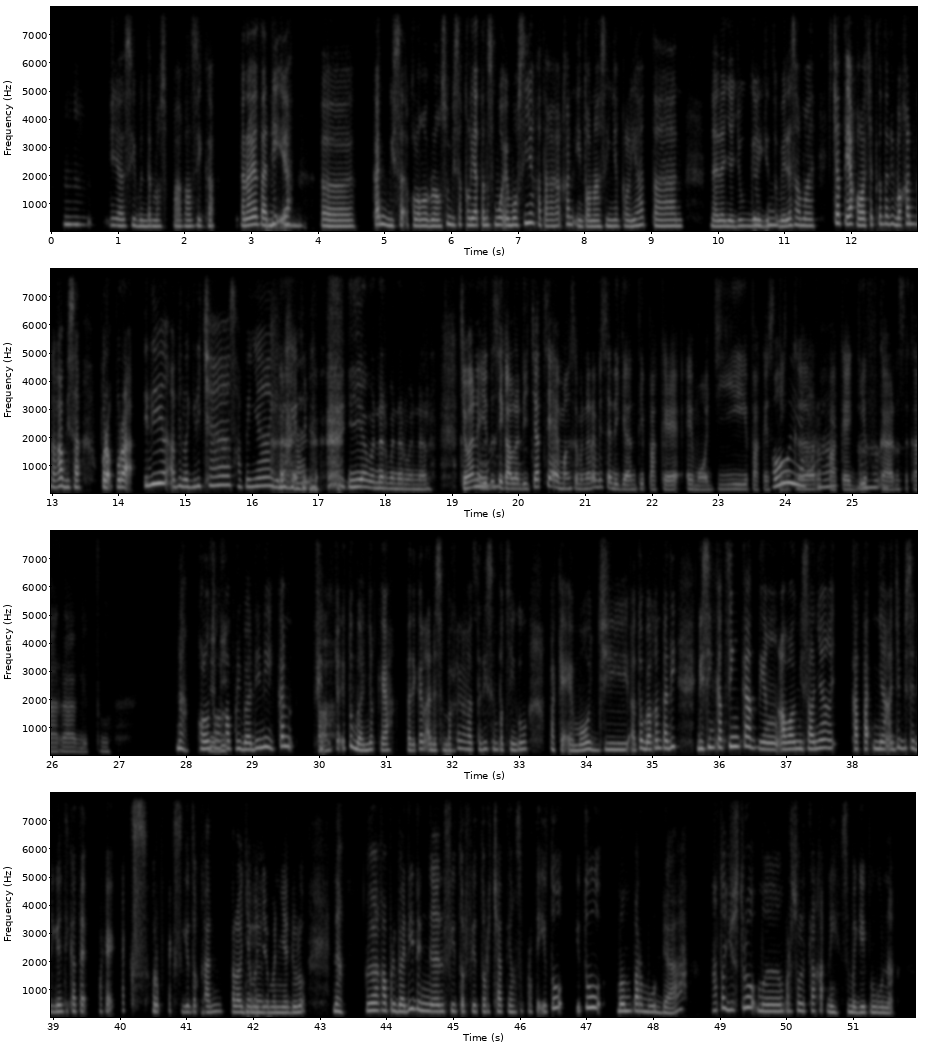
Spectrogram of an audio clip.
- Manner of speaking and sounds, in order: tapping; other background noise; in English: "chat"; in English: "chat"; chuckle; in English: "chat"; background speech; in English: "chat"; "kalau" said as "ngula"; in English: "chat"
- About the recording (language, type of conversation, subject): Indonesian, podcast, Menurutmu, apa perbedaan antara berbicara langsung dan mengobrol lewat pesan singkat?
